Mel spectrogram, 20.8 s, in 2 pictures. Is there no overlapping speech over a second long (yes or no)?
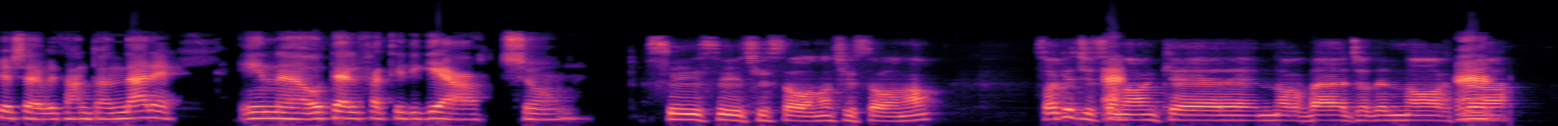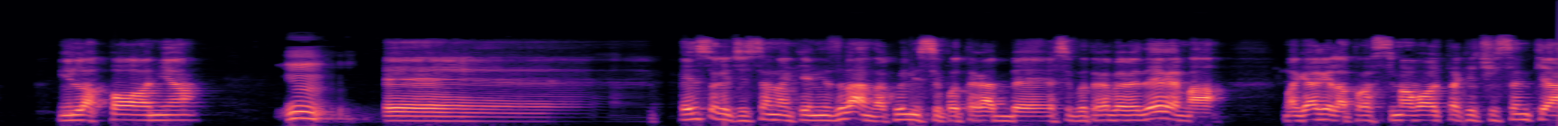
yes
